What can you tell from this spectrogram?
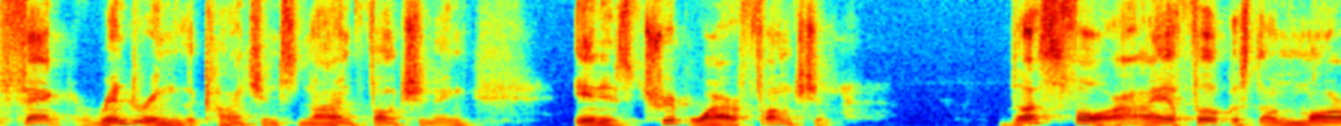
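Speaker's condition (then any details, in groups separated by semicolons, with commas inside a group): No condition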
